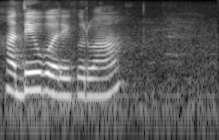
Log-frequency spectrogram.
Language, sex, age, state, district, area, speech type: Goan Konkani, female, 18-30, Goa, Quepem, rural, spontaneous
